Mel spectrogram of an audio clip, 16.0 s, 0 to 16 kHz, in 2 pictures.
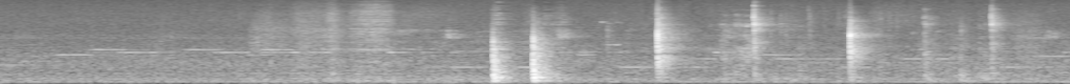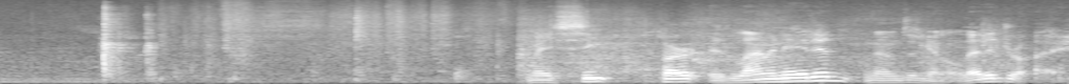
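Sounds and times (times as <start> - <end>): wooden boards knocking: 3.7 - 4.3.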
